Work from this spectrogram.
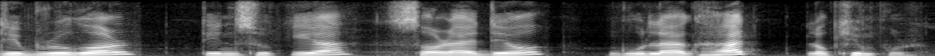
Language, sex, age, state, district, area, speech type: Assamese, female, 30-45, Assam, Charaideo, urban, spontaneous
